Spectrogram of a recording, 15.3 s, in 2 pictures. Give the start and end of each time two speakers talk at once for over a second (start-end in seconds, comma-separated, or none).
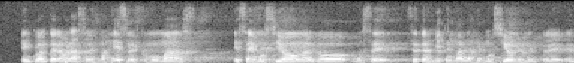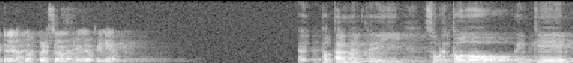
none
